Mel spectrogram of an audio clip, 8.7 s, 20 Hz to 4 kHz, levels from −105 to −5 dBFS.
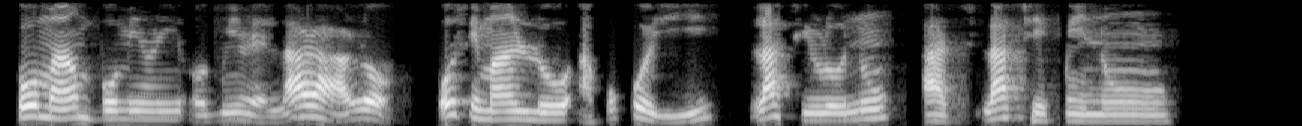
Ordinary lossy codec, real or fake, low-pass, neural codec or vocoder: AAC, 24 kbps; real; 3.6 kHz; none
